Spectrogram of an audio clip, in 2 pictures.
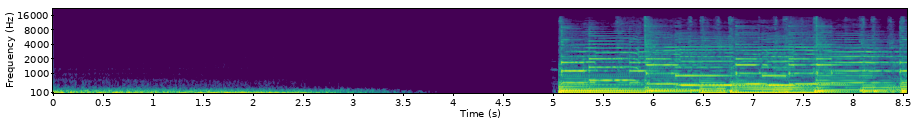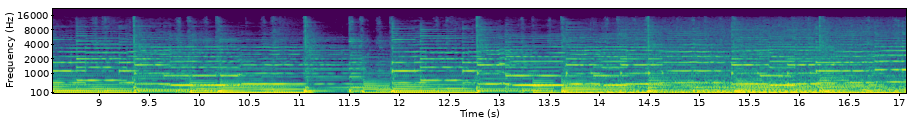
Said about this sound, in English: The plane's engine roared behind Rick as he walked towards the airport terminal to baggage claim.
